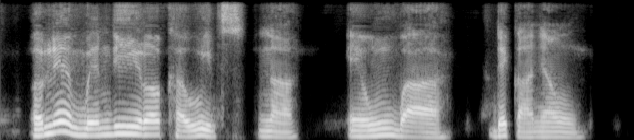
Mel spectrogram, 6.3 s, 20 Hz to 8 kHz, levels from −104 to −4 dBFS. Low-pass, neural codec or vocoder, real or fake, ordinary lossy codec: 7.2 kHz; codec, 16 kHz, 1.1 kbps, Voila-Tokenizer; fake; none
